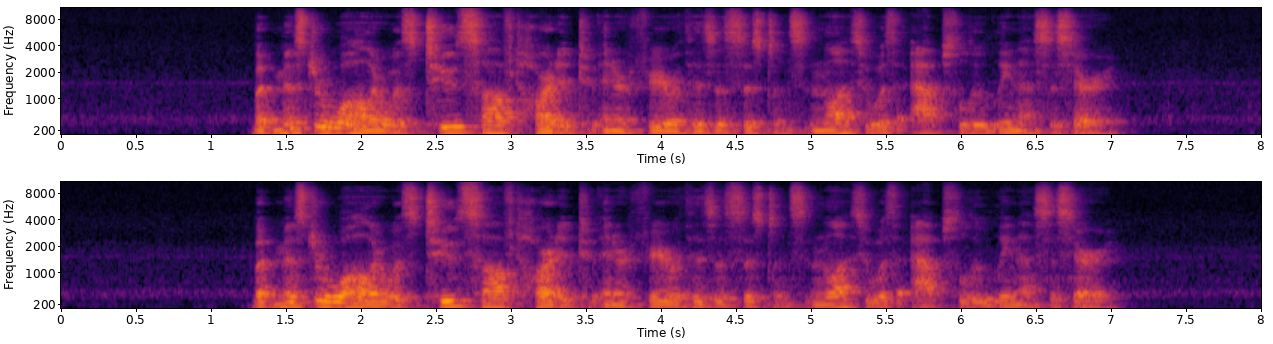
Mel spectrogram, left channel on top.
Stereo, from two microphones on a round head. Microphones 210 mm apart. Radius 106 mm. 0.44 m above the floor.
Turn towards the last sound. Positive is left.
turn(degrees=10)  # may be behind; listen again after turning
